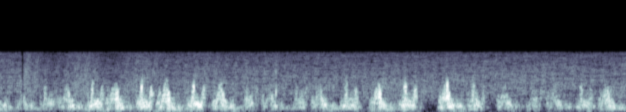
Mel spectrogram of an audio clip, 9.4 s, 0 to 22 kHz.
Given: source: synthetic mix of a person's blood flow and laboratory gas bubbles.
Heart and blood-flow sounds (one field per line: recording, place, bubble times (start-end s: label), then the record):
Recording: Doppler ultrasound of blood flow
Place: precordium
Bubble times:
3.66-3.73 s: bubbles
4.12-4.17 s: bubbles
From the record:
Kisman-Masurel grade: 111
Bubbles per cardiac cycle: 1 to 2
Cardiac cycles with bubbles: 1 to 10%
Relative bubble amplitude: barely perceptible (0.100 to 0.250)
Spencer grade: 1 (occasional bubble signal discernible with the cardiac motion signal, with majority of cardiac periods free of bubbles)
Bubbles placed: only in the low amplitude regions of the cardiac cycle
